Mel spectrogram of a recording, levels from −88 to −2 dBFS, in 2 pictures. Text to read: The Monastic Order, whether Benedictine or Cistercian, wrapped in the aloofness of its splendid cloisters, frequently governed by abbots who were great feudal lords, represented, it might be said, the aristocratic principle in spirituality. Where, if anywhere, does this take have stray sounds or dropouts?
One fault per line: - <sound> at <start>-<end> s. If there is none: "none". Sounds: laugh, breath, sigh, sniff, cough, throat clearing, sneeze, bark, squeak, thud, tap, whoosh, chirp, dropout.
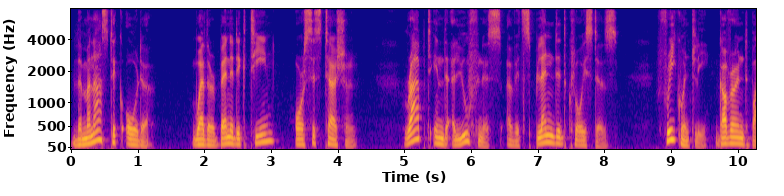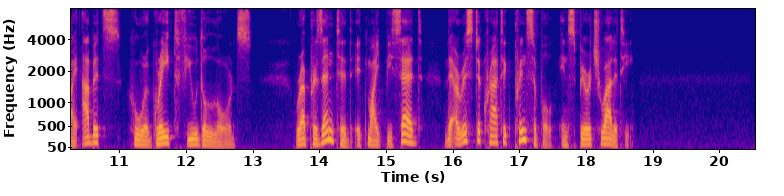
none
